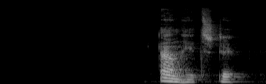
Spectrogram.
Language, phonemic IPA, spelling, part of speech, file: Dutch, /ˈanhɪtstə/, aanhitste, verb, Nl-aanhitste.ogg
- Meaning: inflection of aanhitsen: 1. singular dependent-clause past indicative 2. singular dependent-clause past subjunctive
